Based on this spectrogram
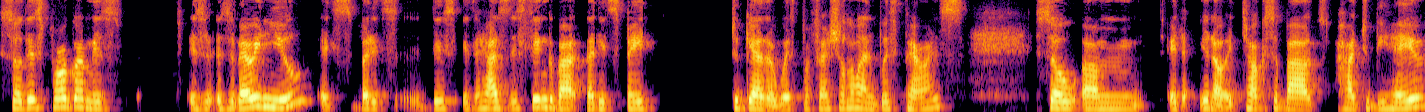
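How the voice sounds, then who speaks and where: A woman with a French accent talks at a fairly slow pace in a medium pitch, her intonation fairly even. The recording is very clean, with a silent background. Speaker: mental health advocate, parent of patient. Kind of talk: conference presentation. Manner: halting, many fillers and restarts.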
